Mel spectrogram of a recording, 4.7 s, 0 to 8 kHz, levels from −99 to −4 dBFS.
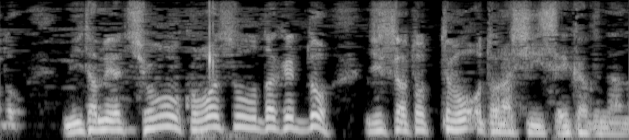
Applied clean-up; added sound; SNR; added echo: classical method Wiener filter.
